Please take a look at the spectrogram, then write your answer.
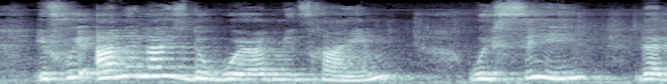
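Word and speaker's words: מצרים: say Egypt shipped in Hebrew it's called mitim mit mit even now nowadays if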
